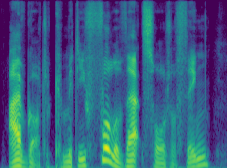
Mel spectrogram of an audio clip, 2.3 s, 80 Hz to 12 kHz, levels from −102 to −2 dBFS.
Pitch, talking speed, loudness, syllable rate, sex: 105 Hz, 265 wpm, -21 LUFS, 6.6 syllables/s, male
